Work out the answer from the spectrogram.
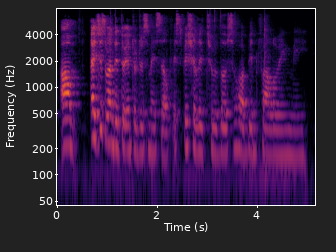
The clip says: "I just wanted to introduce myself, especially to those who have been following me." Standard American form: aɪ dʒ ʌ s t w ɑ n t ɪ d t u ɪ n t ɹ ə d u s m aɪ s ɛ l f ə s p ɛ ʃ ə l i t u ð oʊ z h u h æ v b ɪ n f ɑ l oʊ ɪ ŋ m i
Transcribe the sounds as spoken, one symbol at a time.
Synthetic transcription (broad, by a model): aɪ dʒ ʌ s t w ɑ n t ɪ d t u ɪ n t ɹ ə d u s m aɪ s ɛ l f ə s p ɛ ʃ ə l i t u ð oʊ s h u h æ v b ɪ n f ɑ l oʊ ɪ ŋ m i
